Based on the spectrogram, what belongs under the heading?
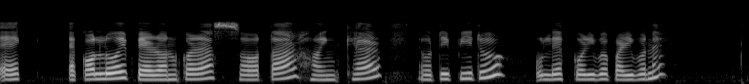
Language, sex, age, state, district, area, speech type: Assamese, female, 30-45, Assam, Dhemaji, rural, read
